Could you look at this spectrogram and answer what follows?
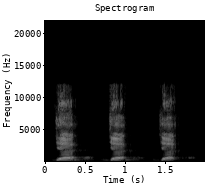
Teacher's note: jangan sampai kita mengeluarkan hams ya dalam huruf jim tersebut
